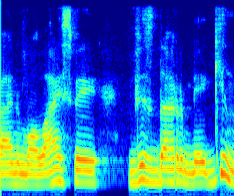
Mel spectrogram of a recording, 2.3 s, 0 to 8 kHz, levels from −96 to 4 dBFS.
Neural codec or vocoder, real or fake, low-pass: none; real; 7.2 kHz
